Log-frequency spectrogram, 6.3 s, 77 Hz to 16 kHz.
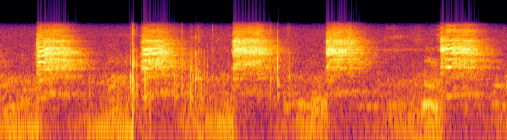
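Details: Pet female cockatoo screaming at dawn-and-dusk routine, having kept it up about five minutes; five rough, piercing screeches roughly every 1.2 seconds, with small knocks and clicks between them.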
